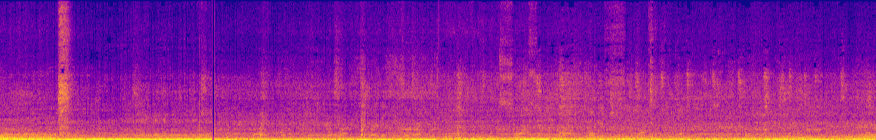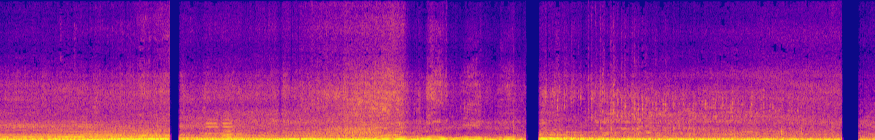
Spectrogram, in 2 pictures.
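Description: Car engines rumble low as vehicles drive slowly past.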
